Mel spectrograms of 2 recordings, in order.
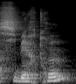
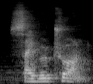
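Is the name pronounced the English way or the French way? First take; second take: French; English. First: The name is pronounced the French way. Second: The name is pronounced the English way. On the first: The speaker calls it wrong. "je ne dis pas Cybertron" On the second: The speaker calls it right. "je dirais Cybertron"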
